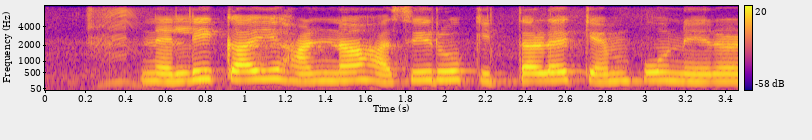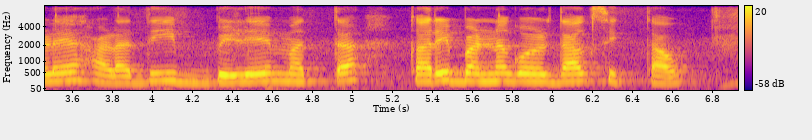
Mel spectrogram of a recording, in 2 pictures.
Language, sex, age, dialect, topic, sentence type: Kannada, female, 18-24, Northeastern, agriculture, statement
